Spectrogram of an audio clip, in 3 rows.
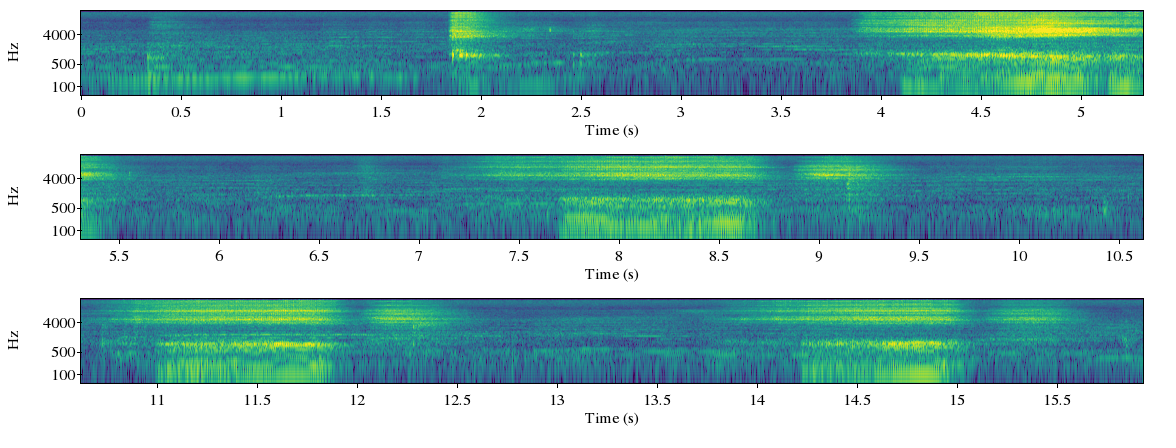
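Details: Stepfather asleep in front of the TV: loud, rattling snores about every three to four seconds, roughly 19 a minute, music in the background.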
